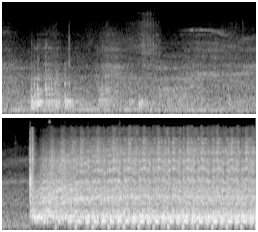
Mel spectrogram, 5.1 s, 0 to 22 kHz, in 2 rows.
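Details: Roughly 35-year-old (about 1982–83) lawn tractor, restarted hot after driving around the yard: steady starter cranking at about three pulses a second that never catches; hot no-start, owner plans to change the ignition coil.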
